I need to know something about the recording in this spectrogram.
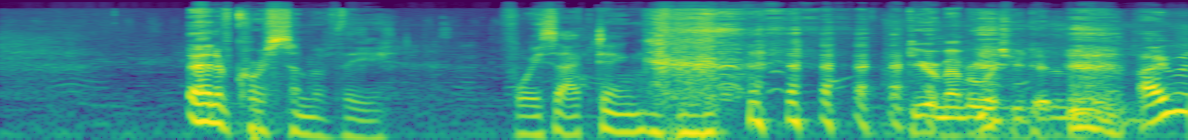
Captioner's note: chuckles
